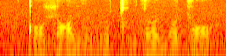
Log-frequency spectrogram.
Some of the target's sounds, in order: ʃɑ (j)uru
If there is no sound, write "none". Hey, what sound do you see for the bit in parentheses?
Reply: j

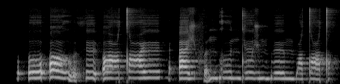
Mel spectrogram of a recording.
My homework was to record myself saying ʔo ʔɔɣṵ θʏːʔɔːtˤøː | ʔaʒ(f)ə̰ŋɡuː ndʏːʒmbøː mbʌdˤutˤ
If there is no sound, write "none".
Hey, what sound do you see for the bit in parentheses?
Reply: f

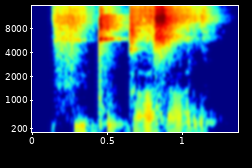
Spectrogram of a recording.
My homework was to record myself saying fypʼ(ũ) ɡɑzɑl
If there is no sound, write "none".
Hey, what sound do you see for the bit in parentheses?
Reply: u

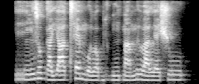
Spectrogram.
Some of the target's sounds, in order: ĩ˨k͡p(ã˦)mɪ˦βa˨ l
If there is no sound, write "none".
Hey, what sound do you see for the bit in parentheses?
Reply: ã˨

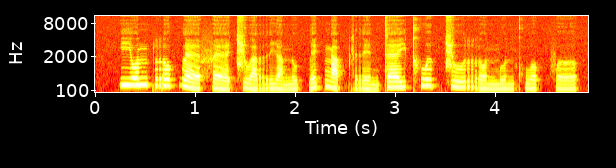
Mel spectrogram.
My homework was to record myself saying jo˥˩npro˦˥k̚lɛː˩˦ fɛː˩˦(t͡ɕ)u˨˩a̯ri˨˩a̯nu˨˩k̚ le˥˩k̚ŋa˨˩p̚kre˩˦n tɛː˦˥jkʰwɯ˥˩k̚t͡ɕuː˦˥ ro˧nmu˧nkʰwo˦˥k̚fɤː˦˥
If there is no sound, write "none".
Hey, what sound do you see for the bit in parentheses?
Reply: t͡ɕ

